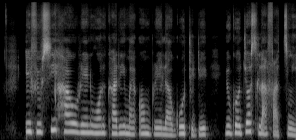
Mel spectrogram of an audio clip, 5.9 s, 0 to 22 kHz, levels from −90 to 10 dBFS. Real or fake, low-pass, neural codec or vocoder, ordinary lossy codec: fake; none; autoencoder, 48 kHz, 128 numbers a frame, DAC-VAE, trained on Japanese speech; none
